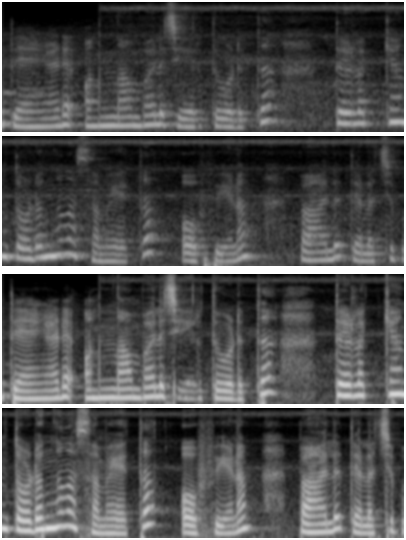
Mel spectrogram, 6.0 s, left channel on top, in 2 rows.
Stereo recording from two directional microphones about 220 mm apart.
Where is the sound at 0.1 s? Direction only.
30° right (ahead or behind).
